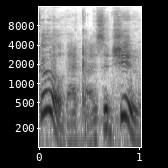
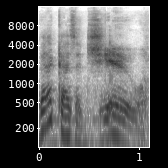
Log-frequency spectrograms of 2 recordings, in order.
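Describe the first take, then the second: First: It is said in a plain, neutral tone. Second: It is said with a sneering, contemptuous tone.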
